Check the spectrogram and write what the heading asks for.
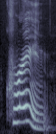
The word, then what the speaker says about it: crane: crane, crane. 자, 공사장에서 이렇게 중장비들 중에 이렇게 크레인 있잖아요. 그걸 크레인 아니고 crane이라고 발음해요.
